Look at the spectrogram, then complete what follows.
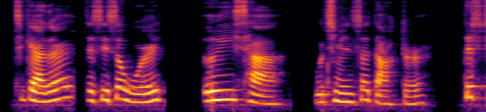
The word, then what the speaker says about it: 의사: Together, this is a word uisa, which means a doctor.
